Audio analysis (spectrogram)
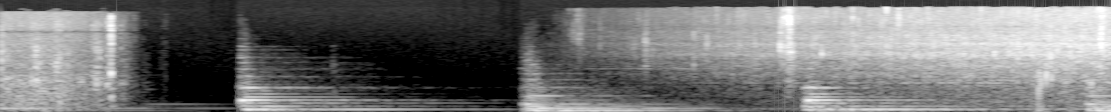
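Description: Pork sizzles and crackles in a hot pan, a steady hiss that swells in bursts over a low humming drone, with no one speaking.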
